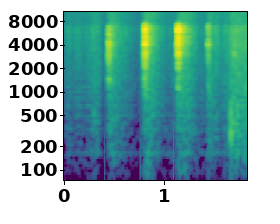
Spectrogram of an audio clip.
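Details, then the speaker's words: Two-door Polytron refrigerator whose lower compartment blocks up with ice and won't cool: the defrost timer gives sharp, uneven ticks about three a second and fails to switch over to the heater; the timer is faulty. "Wow. Ini yang bikin bunyi ini apaan? Tuh. Ini pindah ke heater. Ini rusak ini benar."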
